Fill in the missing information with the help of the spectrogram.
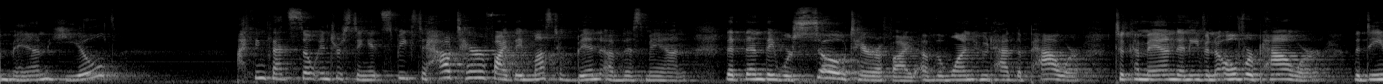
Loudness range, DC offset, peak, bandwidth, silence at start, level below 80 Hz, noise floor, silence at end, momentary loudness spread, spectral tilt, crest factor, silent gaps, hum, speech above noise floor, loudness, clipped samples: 6 LU; under 0.1%; -12 dBFS; 15.5 kHz; 0 s; -64 dBFS; -58 dBFS; 0 s; 10 LU; -5 dB/octave; 16 dB; none; none; 30 dB; -29 LUFS; under 0.1%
